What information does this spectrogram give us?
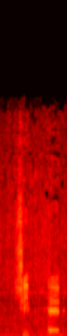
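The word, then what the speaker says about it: sheepshead: Today, like Christy was saying, it's all about the sheep's head. Sheep head is the right way to say it. Sheep's head.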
